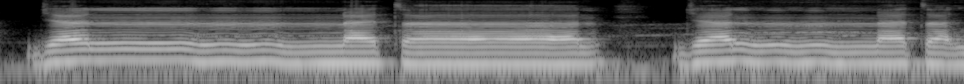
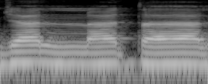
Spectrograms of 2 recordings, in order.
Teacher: bacaan gunah yaitu suara nunnya ditahan dua harakat · ada nun berharakat tasydid, maka ini kita namakan dengan gunnah, bacaan gunnah, yaitu suara nunnya ditahan 2 harakat. Jannatan, jannatan, jangan langsung jannatan, sering terjadi tidak menahan gunnahnya.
